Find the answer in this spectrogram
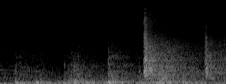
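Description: Chairs and music stands being moved about on a stage: scattered knocks and thuds, with one louder clatter about one and a half seconds in.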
